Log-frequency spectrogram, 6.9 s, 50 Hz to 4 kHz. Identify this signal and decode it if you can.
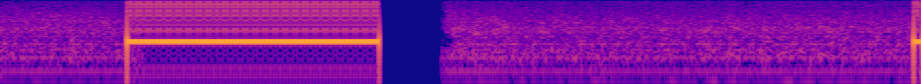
Ringback tone (North America), 440 + 480 Hz.
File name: recordings / REfae25082f729eb41e7c71f22e075a96a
